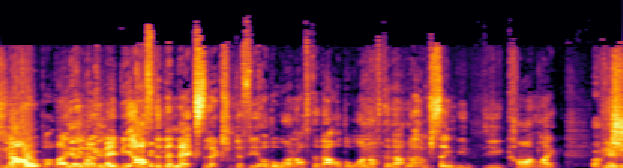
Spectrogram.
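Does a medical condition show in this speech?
No.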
